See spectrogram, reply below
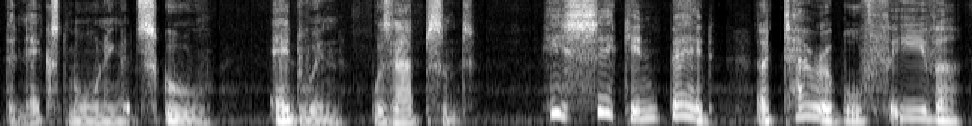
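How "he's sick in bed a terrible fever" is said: lightly voiced little girl, higher; a small girl covering for her brother; girl's voice. A narrator's reading. Little sister lying to the teacher, lightly voiced. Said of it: "said Elle to a teacher".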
